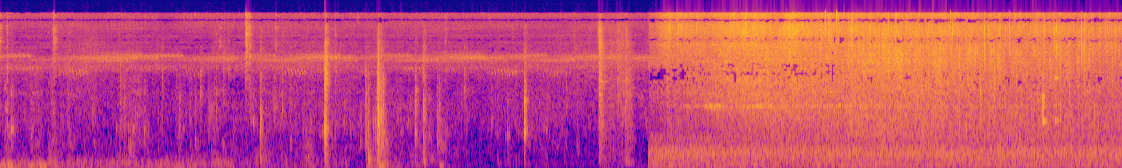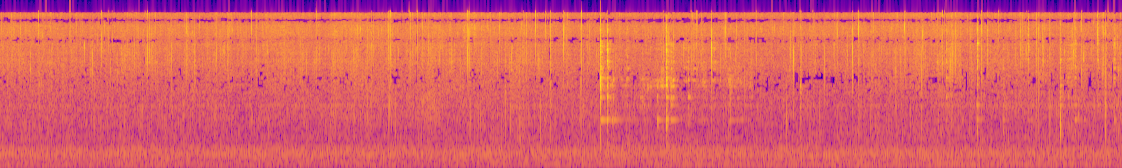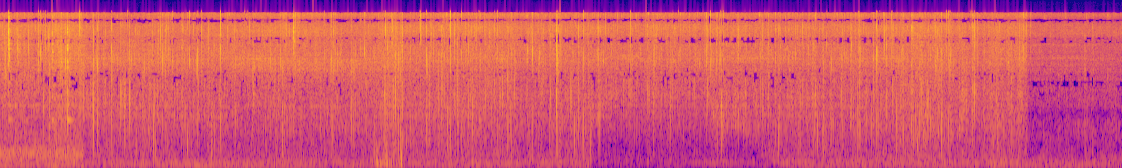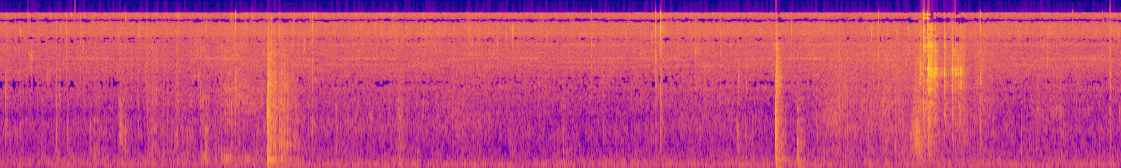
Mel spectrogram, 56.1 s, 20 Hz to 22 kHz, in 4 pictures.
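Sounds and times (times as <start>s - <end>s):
food sizzling in hot oil: 8.0s - 56.0s.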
